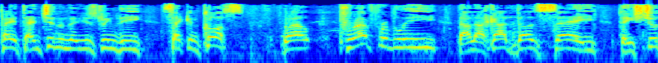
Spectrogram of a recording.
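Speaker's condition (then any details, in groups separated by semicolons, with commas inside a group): No condition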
